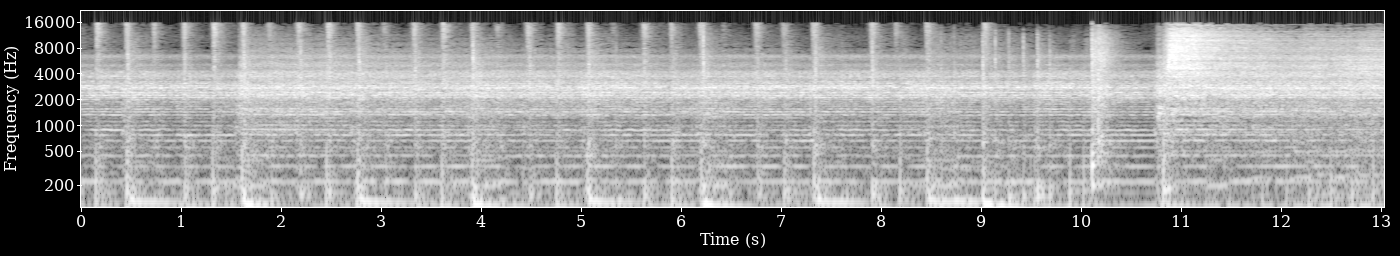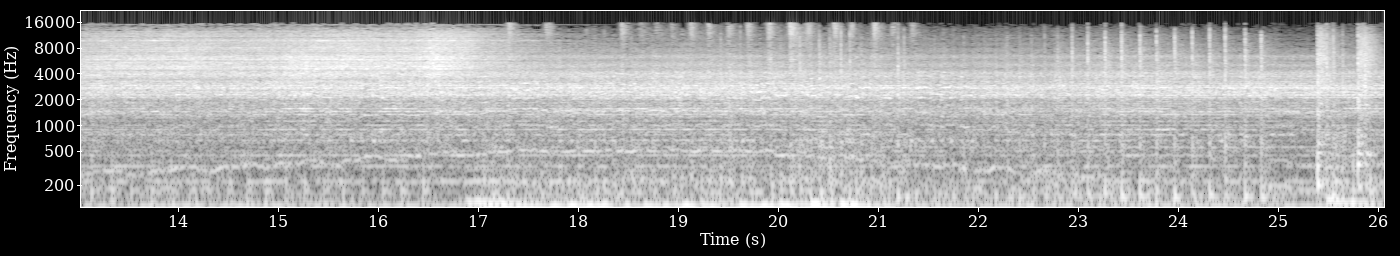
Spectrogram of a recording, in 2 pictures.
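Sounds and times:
alternative rock with electric guitar: 0.0 - 26.0
heavy bass: 0.0 - 26.0
fast cymbal strokes: 10.8 - 21.4.

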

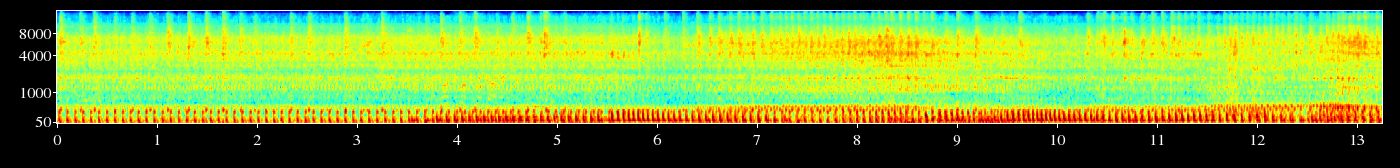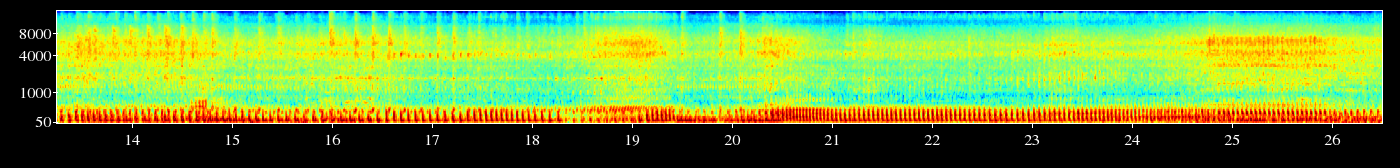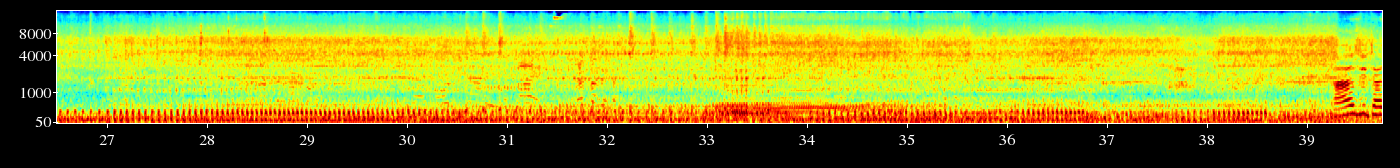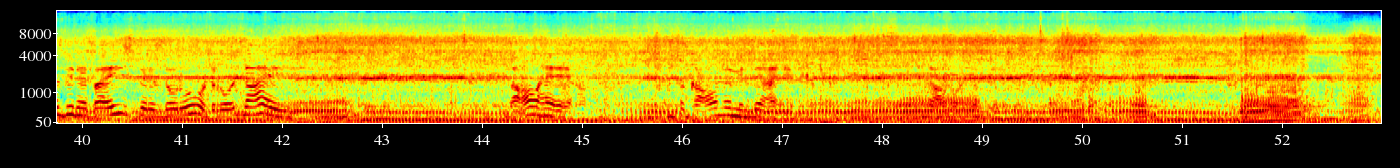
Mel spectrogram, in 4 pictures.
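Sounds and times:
dirt bike engine running: 0.0 - 52.9.

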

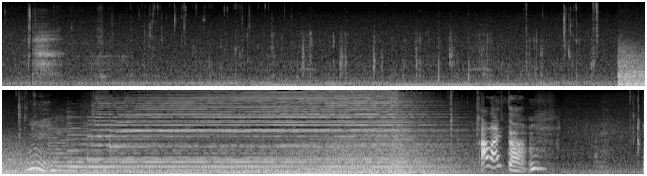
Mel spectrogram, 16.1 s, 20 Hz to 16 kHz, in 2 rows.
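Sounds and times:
wet mouth clicks and smacks: 1.6 - 7.6
loud dramatic music: 7.7 - 14.4.

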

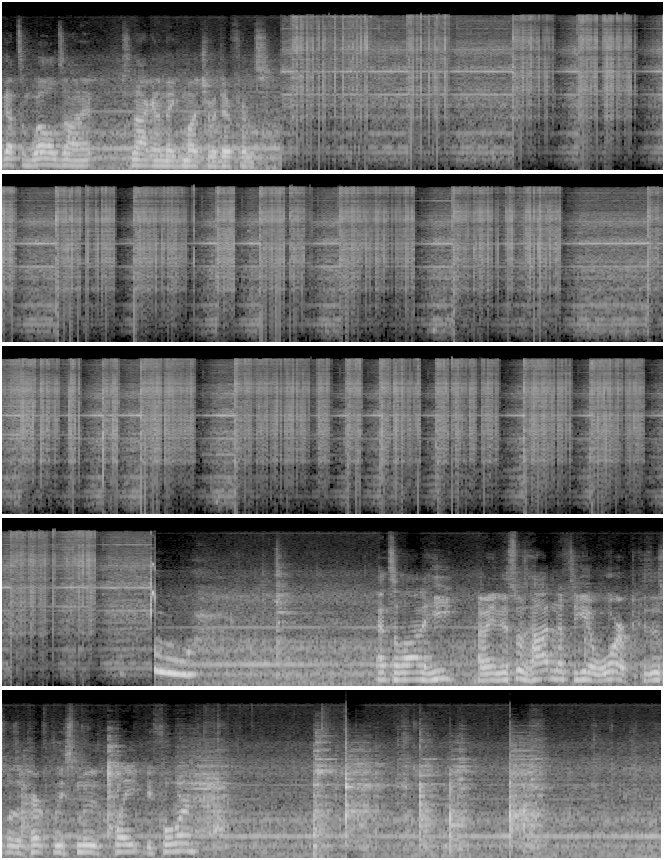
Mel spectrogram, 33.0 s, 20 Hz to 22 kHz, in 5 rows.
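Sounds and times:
welding arc crackling: 2.8 - 21.4.

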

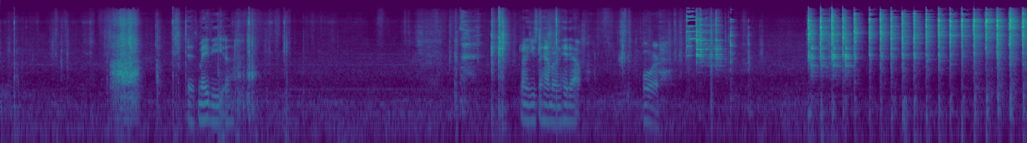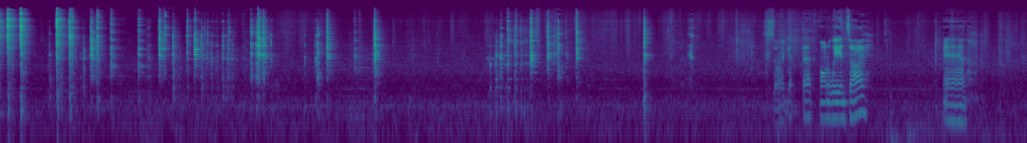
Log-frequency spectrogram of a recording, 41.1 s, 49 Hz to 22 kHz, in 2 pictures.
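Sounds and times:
hammer striking metal axle: 16.1 - 24.8.

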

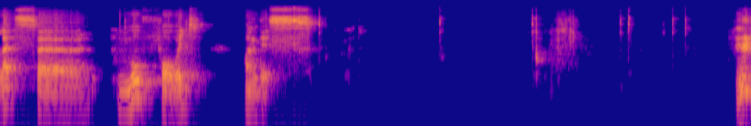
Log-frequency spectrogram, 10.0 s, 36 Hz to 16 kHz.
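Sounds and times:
computer mouse clicks: 4.2 - 4.9, 7.0 - 9.3.

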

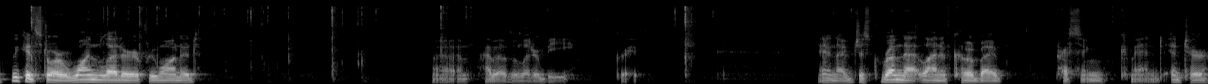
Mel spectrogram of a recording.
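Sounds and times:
keyboard typing: 0.3 - 3.8, 6.7 - 7.1.

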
